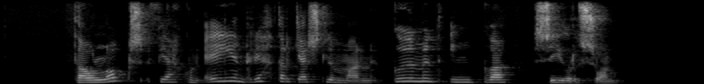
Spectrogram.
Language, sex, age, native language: Icelandic, female, 18-19, Icelandic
